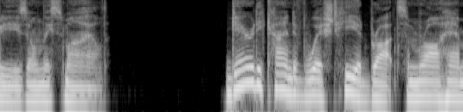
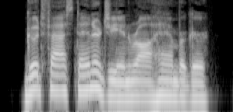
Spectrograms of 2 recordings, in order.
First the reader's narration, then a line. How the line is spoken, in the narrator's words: McVree said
